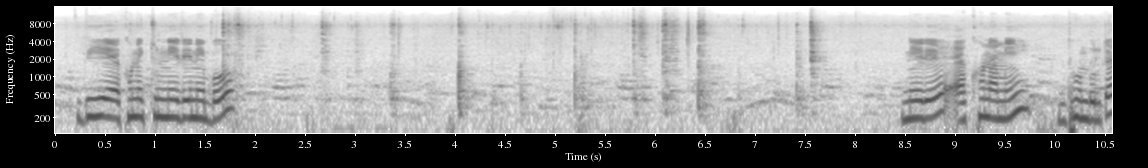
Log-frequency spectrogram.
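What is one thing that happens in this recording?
A metal spatula scrapes and clacks against a wok.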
